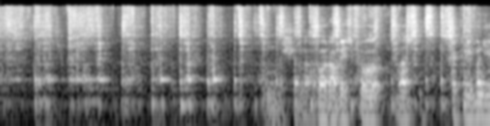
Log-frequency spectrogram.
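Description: A spatula scrapes and stirs in a metal pan.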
